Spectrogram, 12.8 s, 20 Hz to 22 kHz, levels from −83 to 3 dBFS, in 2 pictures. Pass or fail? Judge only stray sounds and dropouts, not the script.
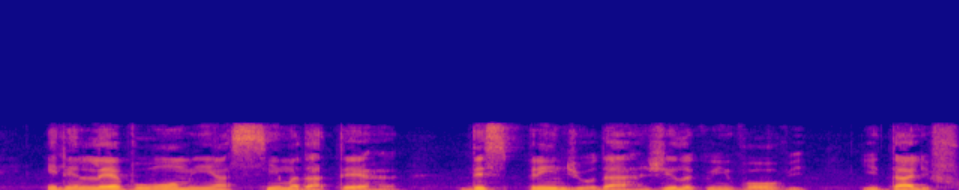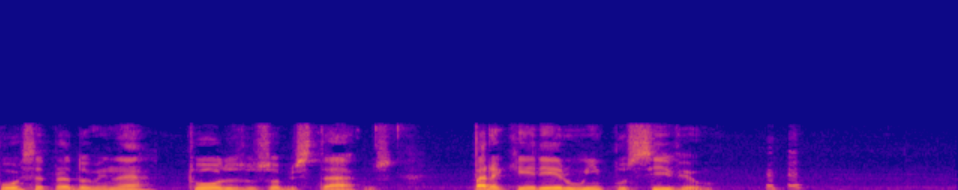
fail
